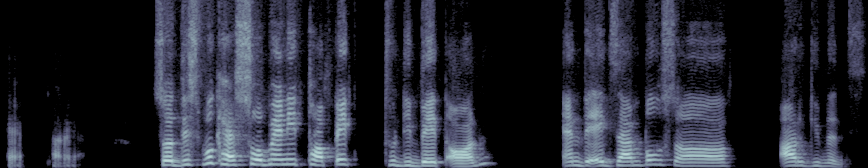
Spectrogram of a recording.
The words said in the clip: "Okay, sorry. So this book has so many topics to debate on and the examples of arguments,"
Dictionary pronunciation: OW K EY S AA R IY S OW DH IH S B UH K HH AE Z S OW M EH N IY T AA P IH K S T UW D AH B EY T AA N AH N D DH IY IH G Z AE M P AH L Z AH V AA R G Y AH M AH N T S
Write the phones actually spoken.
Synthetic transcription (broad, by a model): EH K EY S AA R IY S OW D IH S B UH K HH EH S OW M EH N IY T AA P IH K T UW D AH B EY T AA N AH N D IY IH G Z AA M P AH L S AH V AA R G Y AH M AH N T S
